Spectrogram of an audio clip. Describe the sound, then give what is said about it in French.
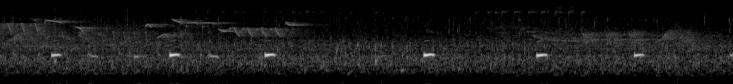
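A male midwife toad, a small amphibian barely 5 cm long, gives short, pure, bell-like peeps about once a second as a mating call in competition with other males nearby, while birds chirp faintly in the background over a soft trickle of water. “Si vous entendez ce petit chant lors d'une douce soirée printanière autour de chez vous, cela ne vient pas d'un quelconque oiseau ou encore moins d'un insecte.”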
